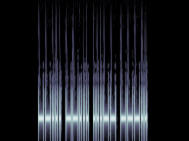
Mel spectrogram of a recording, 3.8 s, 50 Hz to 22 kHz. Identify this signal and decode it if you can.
Morse code, heard as a keyed tone, about 34 wpm, 700 Hz. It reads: 7738
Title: Numbers - 4-Digit 35wpm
